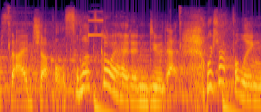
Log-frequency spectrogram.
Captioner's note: timer beeps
